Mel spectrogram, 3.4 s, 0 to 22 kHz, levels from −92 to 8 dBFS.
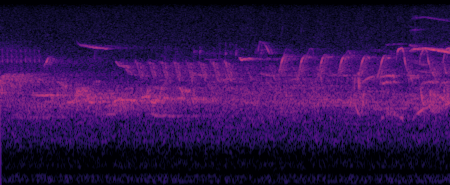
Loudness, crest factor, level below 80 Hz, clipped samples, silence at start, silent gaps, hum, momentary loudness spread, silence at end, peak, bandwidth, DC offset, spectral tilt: -39 LUFS; 16 dB; under -90 dBFS; under 0.1%; 0 s; none; none; 4 LU; 0 s; -24 dBFS; over 20 kHz; under 0.1%; 5.5 dB/octave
